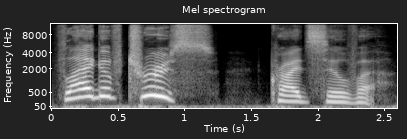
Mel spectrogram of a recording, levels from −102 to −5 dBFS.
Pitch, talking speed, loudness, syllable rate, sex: 245 Hz, 115 wpm, -17 LUFS, 3.5 syllables/s, female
